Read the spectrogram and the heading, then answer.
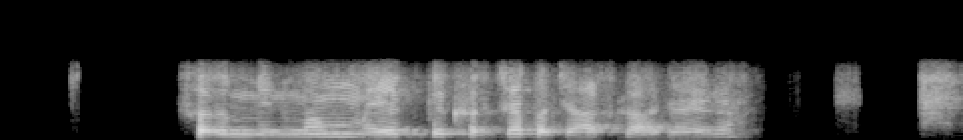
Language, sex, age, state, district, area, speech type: Hindi, male, 45-60, Uttar Pradesh, Sitapur, rural, conversation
